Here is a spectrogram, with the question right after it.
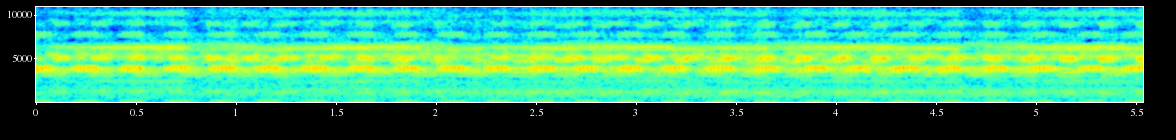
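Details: Autumn insects in a Japanese garden near dawn, many singing at once: a continuous high, shimmering trill chorus with fine rapid pulsing layered in two bright pitch bands, steady in loudness throughout.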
